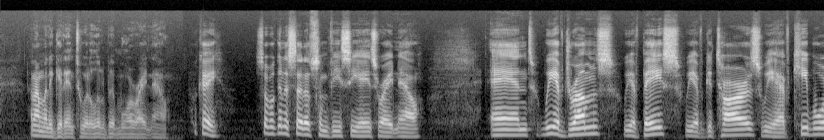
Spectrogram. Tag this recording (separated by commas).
Speech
